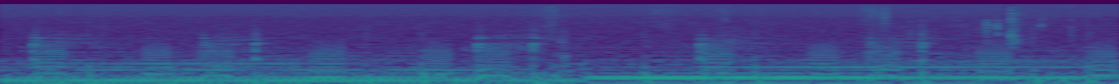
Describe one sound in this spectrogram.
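Soft electronic game music plays with steady, plucked notes.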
